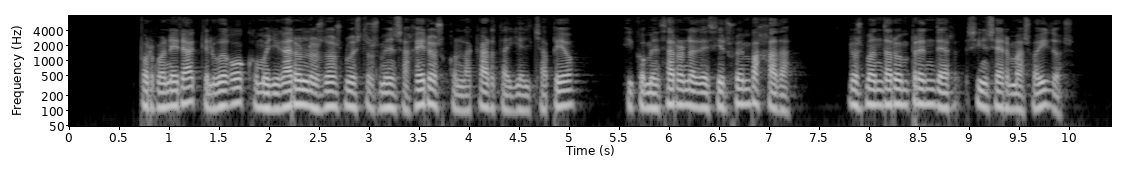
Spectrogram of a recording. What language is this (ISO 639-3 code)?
spa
